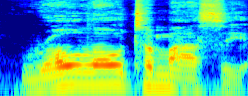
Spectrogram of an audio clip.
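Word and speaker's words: Rollo Tomassi: stuff but Rolo tamasi Rolo tamasi r o l l o and then tamasi exactly how it sounds is is how it's spelled this guy has books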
